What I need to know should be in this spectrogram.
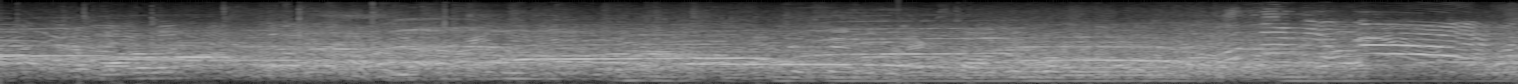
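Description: Electric guitars play loudly through speakers in a large echoing hall.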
